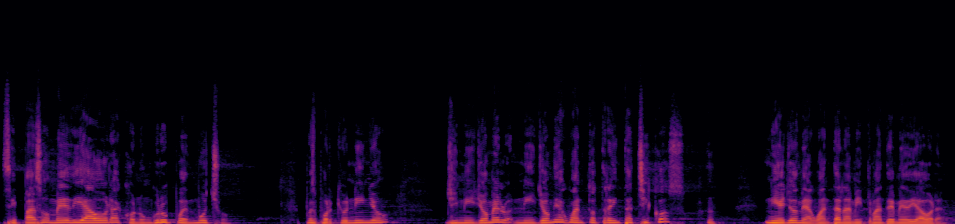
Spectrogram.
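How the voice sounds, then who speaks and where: A man's voice: high-pitched, moderate pace, big-room sound. A Colombian man, a priest giving a sermon, telling funny anecdotes and acting out the voices of the people in them. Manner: anecdotal, humorous, acts out quoted voices.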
